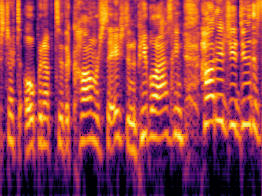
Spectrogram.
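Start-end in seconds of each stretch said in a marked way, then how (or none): 2.5-3.3 very high, loud astonished question; amazed. Acted. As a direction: demand an answer in sheer amazement. Amazed crowd questioning healed man.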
